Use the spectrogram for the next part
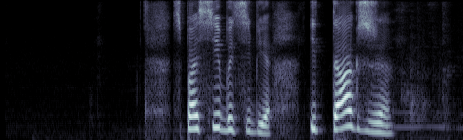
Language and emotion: Russian, positive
